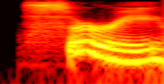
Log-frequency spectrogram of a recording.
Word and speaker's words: Seuri: known to be highly blight resistant include Korean Giant, Surrey, which is spelled Seuri, Suli, which is spelled Tsuli, and Shinko, which is spelled just like it sounds, Shinko.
